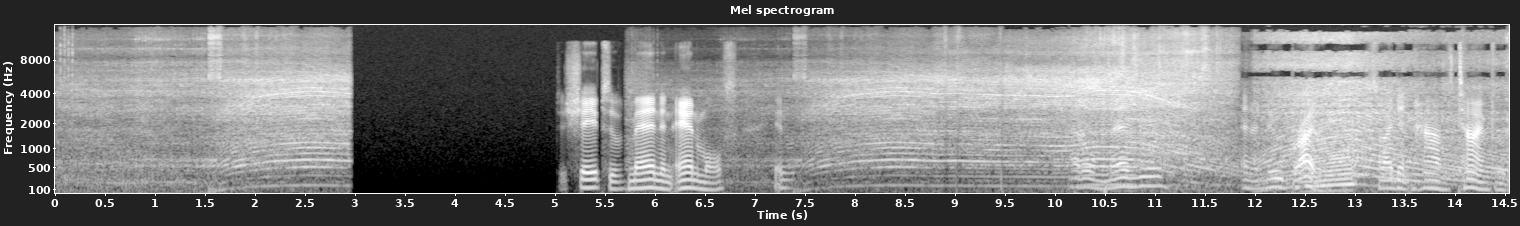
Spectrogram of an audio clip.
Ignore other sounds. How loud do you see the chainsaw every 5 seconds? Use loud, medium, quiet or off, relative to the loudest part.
medium, medium, loud.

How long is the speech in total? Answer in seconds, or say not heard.
6 s.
